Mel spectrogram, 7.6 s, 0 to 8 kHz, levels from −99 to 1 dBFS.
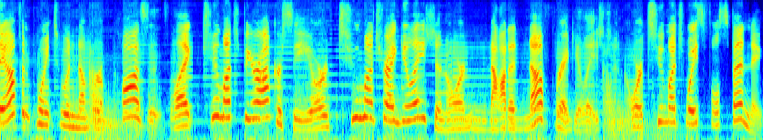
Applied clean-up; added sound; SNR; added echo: neural separator model SepFormer DNS4.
